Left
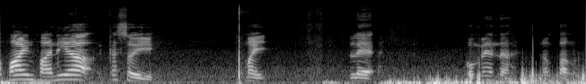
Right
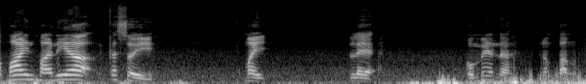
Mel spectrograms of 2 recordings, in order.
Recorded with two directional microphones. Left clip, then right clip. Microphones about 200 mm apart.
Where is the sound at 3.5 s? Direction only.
10° right (ahead or behind).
